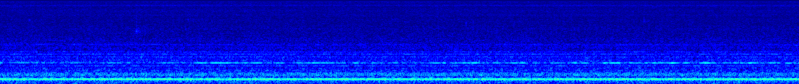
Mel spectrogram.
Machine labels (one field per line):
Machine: pump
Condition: normal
